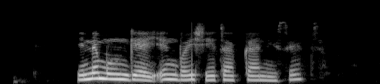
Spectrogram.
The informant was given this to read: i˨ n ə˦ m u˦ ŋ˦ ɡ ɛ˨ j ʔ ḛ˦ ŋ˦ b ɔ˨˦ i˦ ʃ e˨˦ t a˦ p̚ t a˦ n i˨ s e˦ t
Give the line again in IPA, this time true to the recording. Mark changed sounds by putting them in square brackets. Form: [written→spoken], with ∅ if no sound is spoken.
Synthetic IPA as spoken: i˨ n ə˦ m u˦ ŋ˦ ɡ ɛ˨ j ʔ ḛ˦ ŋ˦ b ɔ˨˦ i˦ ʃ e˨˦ t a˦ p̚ [t→k] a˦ n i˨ s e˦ t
